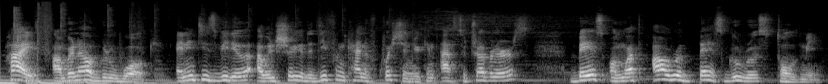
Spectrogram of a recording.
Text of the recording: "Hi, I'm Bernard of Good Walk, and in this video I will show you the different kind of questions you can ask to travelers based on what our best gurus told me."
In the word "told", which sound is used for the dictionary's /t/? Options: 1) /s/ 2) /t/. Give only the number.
2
